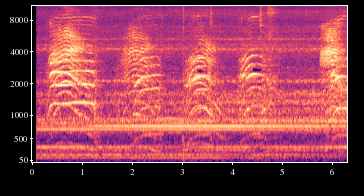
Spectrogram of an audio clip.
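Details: Domestic Shorthair cat awaiting adoption at a shelter, recorded 22 March 2017: five drawn-out meows that rise then fall, coming about every 1.2 seconds over a steady electrical hum.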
